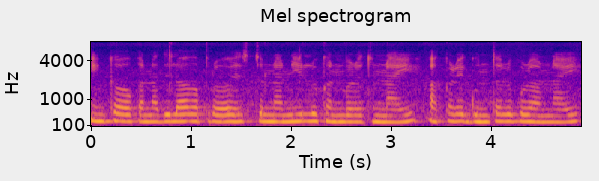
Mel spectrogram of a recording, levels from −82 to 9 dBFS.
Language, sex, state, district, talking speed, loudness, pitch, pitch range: Telugu, female, Andhra Pradesh, Guntur, 135 wpm, -15 LUFS, 230 Hz, 225-240 Hz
